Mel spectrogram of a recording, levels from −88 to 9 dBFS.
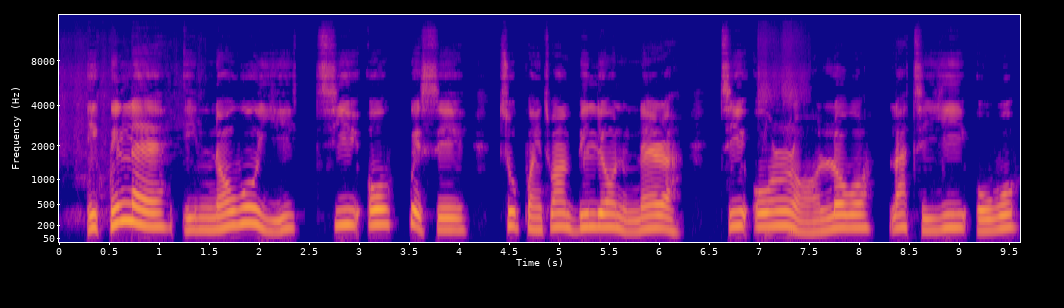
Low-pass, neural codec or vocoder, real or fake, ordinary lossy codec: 14.4 kHz; none; real; none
